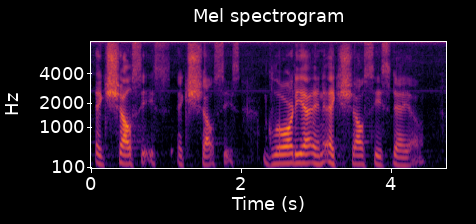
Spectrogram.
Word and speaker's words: excelsis: it's not ek it might look like an ek chelsea's because c before e has a cha sound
